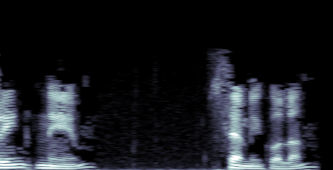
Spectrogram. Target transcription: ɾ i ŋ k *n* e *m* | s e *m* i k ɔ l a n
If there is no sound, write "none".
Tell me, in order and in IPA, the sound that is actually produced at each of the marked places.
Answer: n, m, m

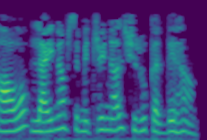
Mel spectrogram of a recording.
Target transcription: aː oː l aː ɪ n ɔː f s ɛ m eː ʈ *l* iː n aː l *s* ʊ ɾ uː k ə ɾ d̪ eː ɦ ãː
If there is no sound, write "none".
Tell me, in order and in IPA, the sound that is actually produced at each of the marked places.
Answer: ɾ, ʃ

